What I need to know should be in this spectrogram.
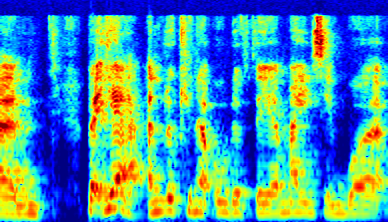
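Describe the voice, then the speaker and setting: A woman with an East London accent talks with ordinary pitch variation. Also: quiet background. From East London, England. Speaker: charity chief executive. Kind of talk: webinar interview.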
